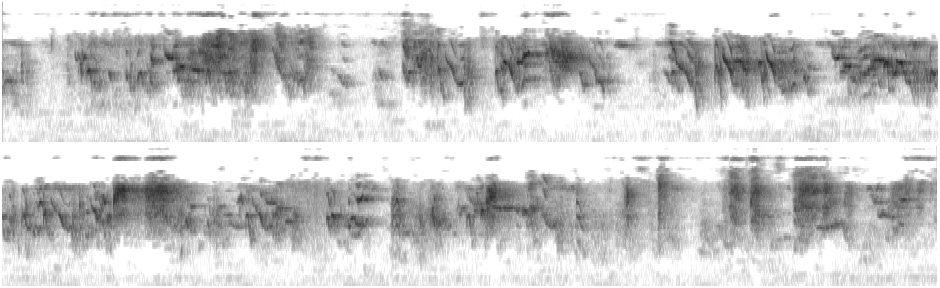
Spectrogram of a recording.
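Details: Chattering budgerigars, a recording meant to encourage breeding: nonstop high, scratchy warbling with squawks and quick chirps, rising and falling in loudness every second or so.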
